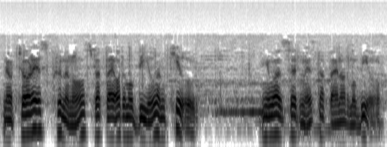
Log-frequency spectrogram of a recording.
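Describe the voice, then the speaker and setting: A man playing a composed, thoughtful gentleman in a 1930s radio drama, calm and measured, on a tinny old recording. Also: fairly low pitch.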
